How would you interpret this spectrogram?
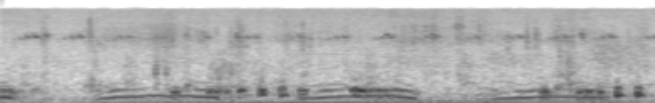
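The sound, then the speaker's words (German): Feral city pigeons coo repeatedly in a city in low, throaty, rising-and-falling phrases, several overlapping calls, with a steady low hum underneath and no talking. “Das sind Tauben, Stadttauben.”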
